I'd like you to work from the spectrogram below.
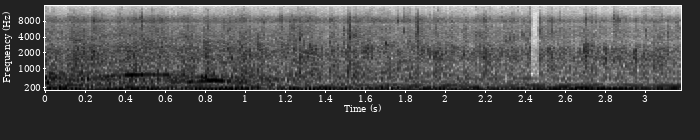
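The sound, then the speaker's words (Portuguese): An audience applauding God during a church sermon, with steady, dense clapping and no individual claps standing out, holding at an even level for a few seconds over a low, constant hum. “Se você crê nisso, aplauda bem forte Ele.”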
